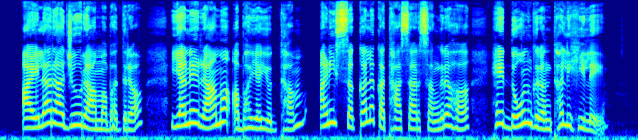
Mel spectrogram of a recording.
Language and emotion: Marathi, neutral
